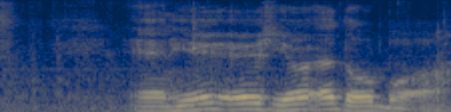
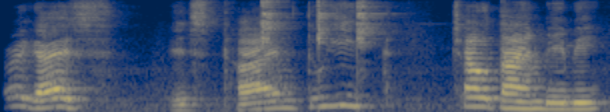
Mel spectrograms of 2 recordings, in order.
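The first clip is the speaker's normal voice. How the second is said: excited; 6 semitones higher, 8 dB louder than usual. Real, not acted. Excited vlogger announces eating time.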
